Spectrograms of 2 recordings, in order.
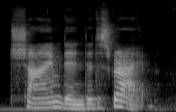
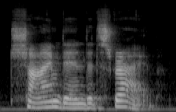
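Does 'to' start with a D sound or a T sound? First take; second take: D; D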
